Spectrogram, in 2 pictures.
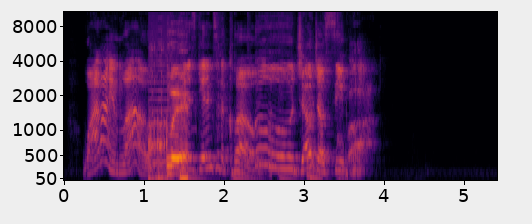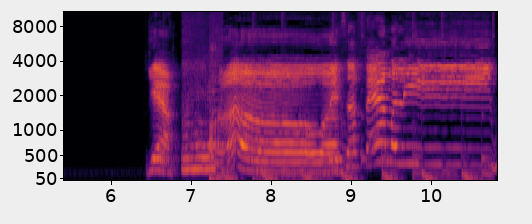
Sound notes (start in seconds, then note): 6.9 blows raspberry; 7.2 burps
